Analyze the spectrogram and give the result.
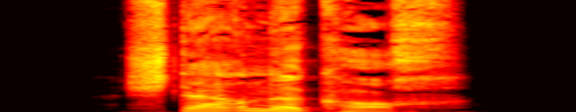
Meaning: award-winning chef
- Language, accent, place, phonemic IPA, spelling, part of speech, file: German, Germany, Berlin, /ˈʃtɛʁnəˌkɔx/, Sternekoch, noun, De-Sternekoch.ogg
